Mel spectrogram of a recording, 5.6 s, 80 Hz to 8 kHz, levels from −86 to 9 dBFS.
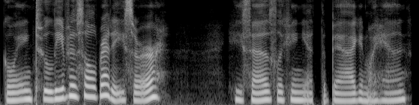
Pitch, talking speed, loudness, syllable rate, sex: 190 Hz, 160 wpm, -17 LUFS, 4.0 syllables/s, female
